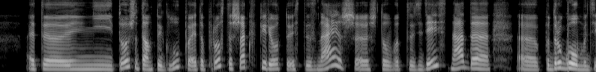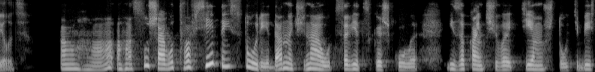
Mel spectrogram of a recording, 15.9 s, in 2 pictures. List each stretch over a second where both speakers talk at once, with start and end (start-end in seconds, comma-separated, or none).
none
